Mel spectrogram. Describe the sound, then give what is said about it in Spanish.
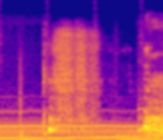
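Dogs fighting, one a Rottweiler: two bursts of harsh, breathy snarling and huffing, the first about half a second long and the second shorter, over a steady background hum. “Mis perros, güey.”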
